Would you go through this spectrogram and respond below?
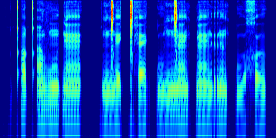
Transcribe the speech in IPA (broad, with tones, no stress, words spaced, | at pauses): qʼɪ˨qʼə̃˦ vũ˦ɗæ̃˦ | ŋ͡ǀɛ˨ǀʰæ˨k͡pu˨ ŋ͡ǀæ̃˦k͡pæ̃˧ rə̃˧k͡pu˨ χʊ˦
